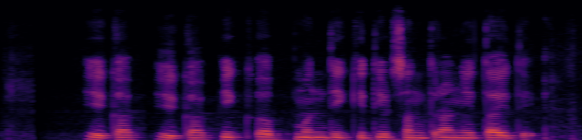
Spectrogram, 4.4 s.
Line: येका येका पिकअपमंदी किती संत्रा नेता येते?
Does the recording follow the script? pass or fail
pass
